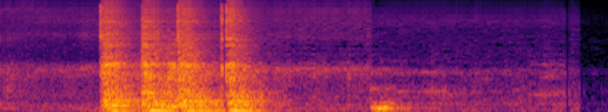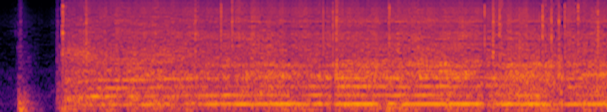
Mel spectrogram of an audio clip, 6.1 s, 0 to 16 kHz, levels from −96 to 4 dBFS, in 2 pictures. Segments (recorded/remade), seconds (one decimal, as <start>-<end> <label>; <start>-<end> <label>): 0.0-1.1 remade; 1.1-4.0 recorded; 4.0-6.1 remade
